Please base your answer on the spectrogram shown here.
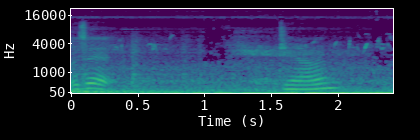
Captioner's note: Simon's Alternate Personality mumbling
